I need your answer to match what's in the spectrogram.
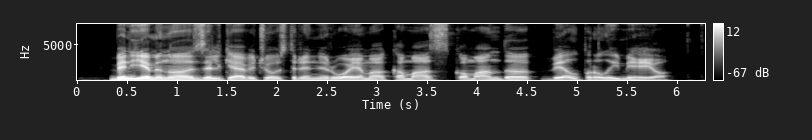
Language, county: Lithuanian, Tauragė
